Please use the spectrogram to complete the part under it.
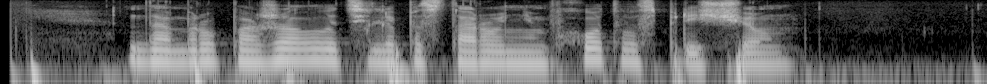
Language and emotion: Russian, neutral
